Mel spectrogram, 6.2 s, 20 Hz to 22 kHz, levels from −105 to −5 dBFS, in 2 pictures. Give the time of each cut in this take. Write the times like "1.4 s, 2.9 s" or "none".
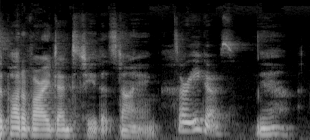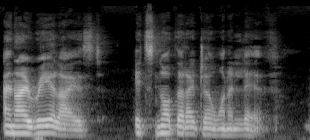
1.6 s, 3.2 s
